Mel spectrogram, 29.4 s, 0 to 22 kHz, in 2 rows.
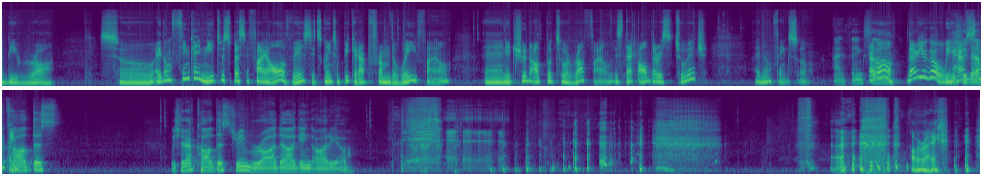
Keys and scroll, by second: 10.3 super+c, 11.2 super+v, 19.1 super+s, 26.8 super+s.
